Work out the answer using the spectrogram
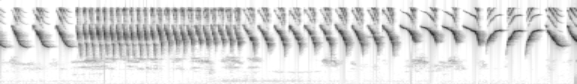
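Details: Singing-training canary song meant to teach young canaries, opening with a few rising notes, then a long rapid rattling trill lasting two seconds, followed by steady repeated downward-sweeping chirps.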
